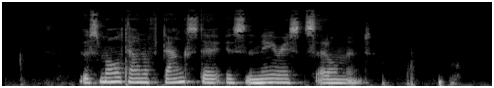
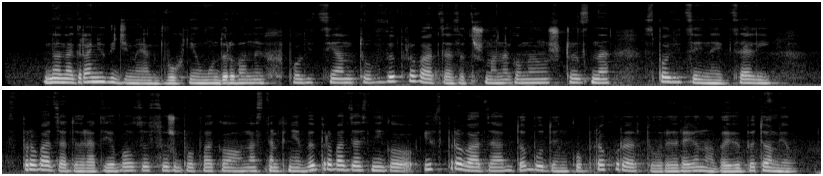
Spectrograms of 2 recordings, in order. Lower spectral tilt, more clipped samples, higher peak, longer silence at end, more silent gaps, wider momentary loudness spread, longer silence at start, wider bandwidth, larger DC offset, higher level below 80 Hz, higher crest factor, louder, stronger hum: second, -5 dB/octave vs -8 dB/octave; neither; about the same, -8 dBFS vs -6 dBFS; first, 0.35 s vs 0 s; neither; first, 16 LU vs 7 LU; second, 0.2 s vs 0.4 s; second, 15 kHz vs 20 kHz; neither; about the same, -50 dBFS vs -54 dBFS; about the same, 14 dB vs 16 dB; about the same, -21 LUFS vs -22 LUFS; neither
